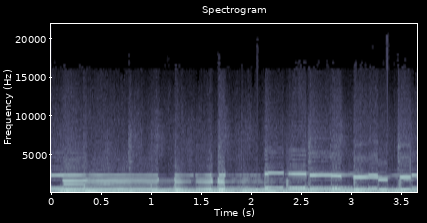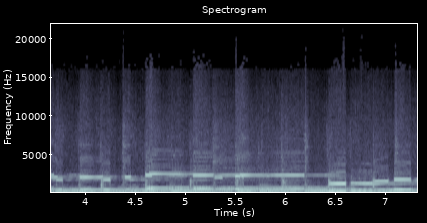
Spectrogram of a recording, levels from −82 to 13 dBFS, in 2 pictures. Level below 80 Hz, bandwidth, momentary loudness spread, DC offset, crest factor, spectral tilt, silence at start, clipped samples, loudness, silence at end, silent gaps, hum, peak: -40 dBFS; 16 kHz; 3 LU; under 0.1%; 14 dB; -6.5 dB/octave; 0 s; under 0.1%; -15 LUFS; 0 s; none; none; -2 dBFS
